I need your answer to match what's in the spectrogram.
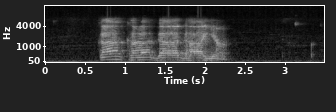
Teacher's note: जितने भी कवर्ग के हमारे व्यंजन है वो सब कंठ से, कंठ है, का, खा, गा, घा, या, इनको हम बोलते हैं कंठ, जो कंठ से बोलेगा।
